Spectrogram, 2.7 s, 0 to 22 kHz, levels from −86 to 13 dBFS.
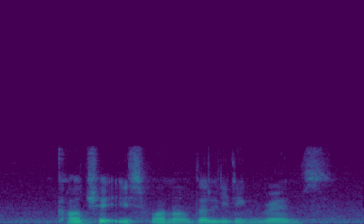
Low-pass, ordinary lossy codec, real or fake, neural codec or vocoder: none; none; real; none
